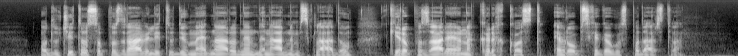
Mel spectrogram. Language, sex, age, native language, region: Slovenian, male, 18-29, Slovenian, Central Slovenia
